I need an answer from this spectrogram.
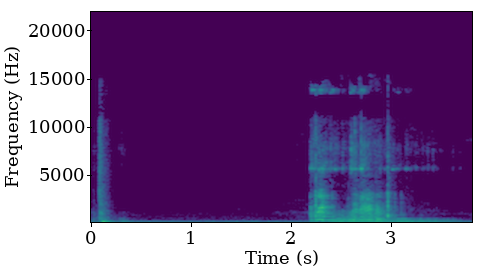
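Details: Short-legged pet cats squabbling indoors in a half-serious, comical battle; after a sharp thump and quiet pause, a low warbling growl-yowl swells and wavers for over a second, mixed with scuffling.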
